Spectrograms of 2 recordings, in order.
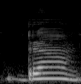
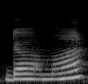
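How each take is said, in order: First: "ड्रम" with clear r; correct reading. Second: "डम" without the r; wrong reading. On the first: (र के साथ "ड्रम") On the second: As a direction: say "डम" dropping the r. (र छोड़कर "डम") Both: Shown as a demonstration.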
